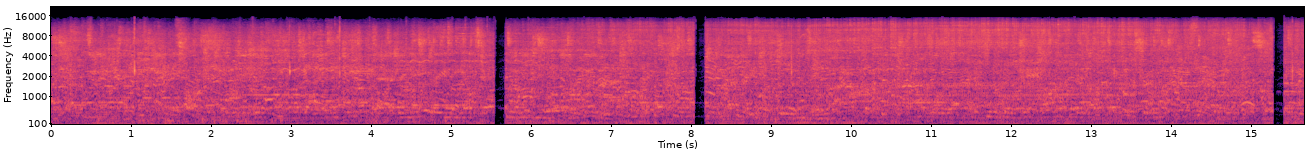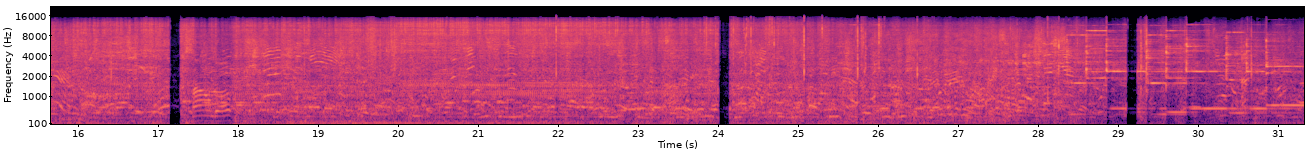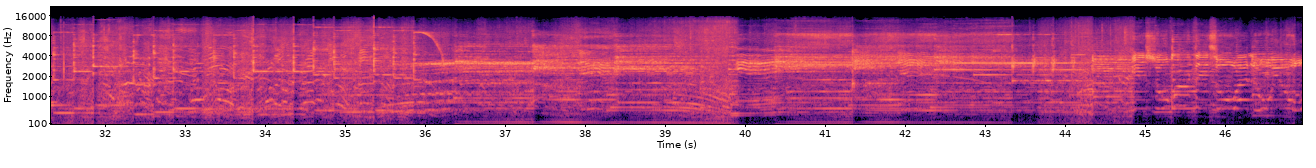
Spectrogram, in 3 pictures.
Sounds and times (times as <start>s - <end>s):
Speech: 0.0s - 46.9s.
